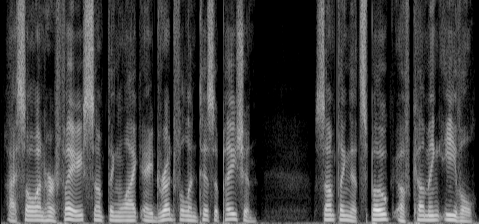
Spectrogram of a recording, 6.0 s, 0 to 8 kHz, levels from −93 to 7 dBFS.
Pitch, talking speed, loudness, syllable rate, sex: 150 Hz, 150 wpm, -18 LUFS, 5.5 syllables/s, male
